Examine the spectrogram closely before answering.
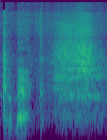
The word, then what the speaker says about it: Quebec: Quebec, it's the correct pronunciation is Quebec.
